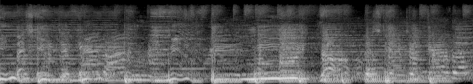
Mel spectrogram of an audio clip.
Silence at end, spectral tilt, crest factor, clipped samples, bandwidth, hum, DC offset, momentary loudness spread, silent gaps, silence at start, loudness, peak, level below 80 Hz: 0 s; -5.5 dB/octave; 14 dB; under 0.1%; 18 kHz; none; under 0.1%; 7 LU; none; 0 s; -17 LUFS; -2 dBFS; -50 dBFS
